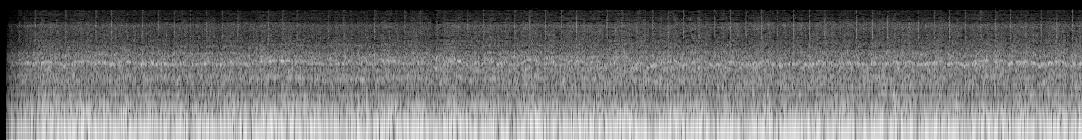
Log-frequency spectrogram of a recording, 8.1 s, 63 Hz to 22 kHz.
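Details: Honda CB1300 inline-four idling: fast, light knock on the left side, absent when cold, appearing after about 30 seconds; owner will check cam timing and valve clearances, wonders about the oil pump chain; cause unconfirmed.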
